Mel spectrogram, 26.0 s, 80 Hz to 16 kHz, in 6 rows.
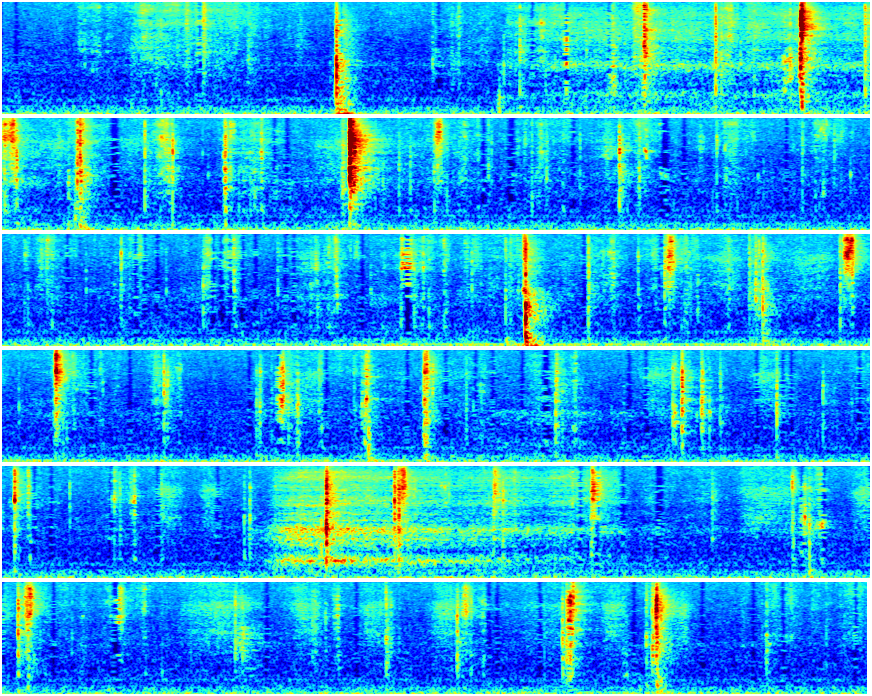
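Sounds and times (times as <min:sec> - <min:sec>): cards snapping and clicking: 0:02.6 - 0:07.7.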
